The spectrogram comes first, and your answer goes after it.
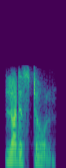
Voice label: "lodestone", Indian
